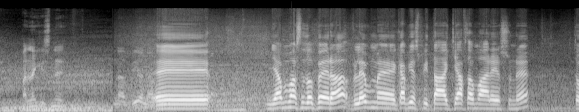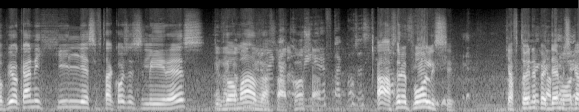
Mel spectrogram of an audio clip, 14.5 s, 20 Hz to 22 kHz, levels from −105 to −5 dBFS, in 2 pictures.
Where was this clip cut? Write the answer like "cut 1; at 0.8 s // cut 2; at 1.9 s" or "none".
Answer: cut 1; at 1.4 s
